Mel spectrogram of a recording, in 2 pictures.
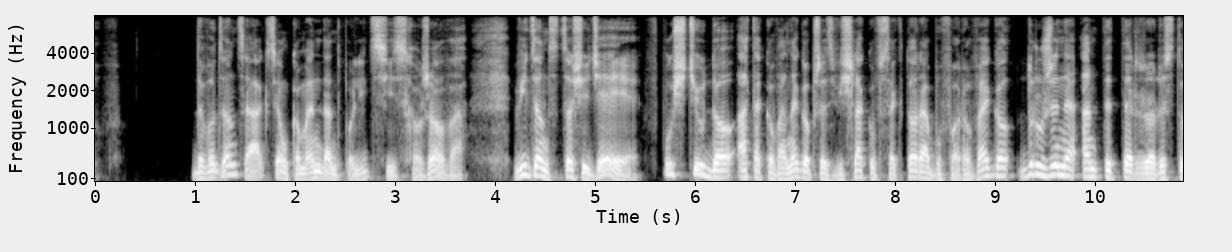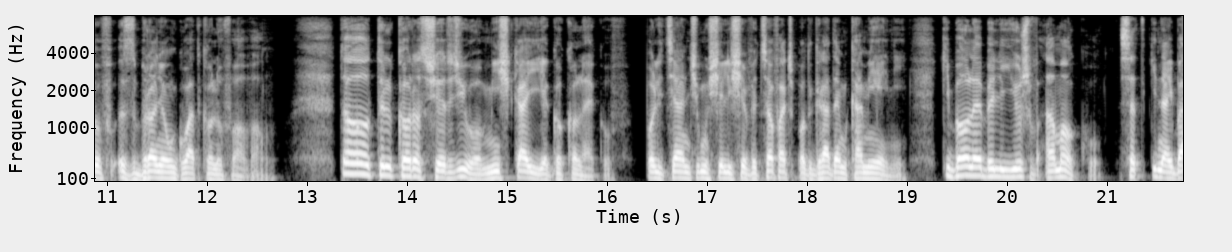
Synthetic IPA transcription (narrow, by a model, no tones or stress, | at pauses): uf | d̪ɔvɔd̪zɔnt̪sɛ̰a̰k̚t̪sʲjɔ̰̃w̃kɔmɛnd̪ant̪pɔ̰lʲit̪sʲjisxɔ̰ʐɔ̰va̰ | vʲid̪zɔnt̪st̪sɔɕɛd͡ʑejɛ̰fpuɕt͡ɕiwd̪ɔʔat̪akɔvanɛɡɔpʂɛzvʲiɕlakufsɛkt̪ɔɾabufɔ̰ɾɔvɛɡɔd̪ɾuʐɘnɛʔant̪ɘt̪ɛrːɔɾɘst̪uvzbɾɔɲɔ̃w̃ɡwat̪kɔlufɔ̰vɔ̰̃w̃ | t̪ɔt̪ɘlkɔɾɔsɕɛɾd͡ʑiwɔmʲiɕkaijɛɡɔkɔlɛ̰ɡ̥ṵf | pɔlʲit̪sʲjaɲt͡ɕimuɕelʲiɕɛvɘt̪sɔfat͡ɕpɔd̪ɡɾad̪ɛmkamʲjeɲḭkʲibɔlɛbɘlʲijuʐvamɔkʰṵ | sɛt̪kʲinajba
